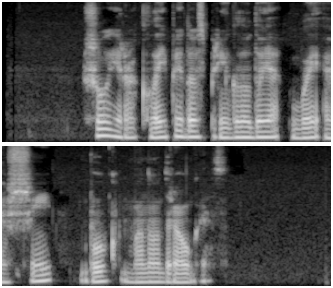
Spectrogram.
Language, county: Lithuanian, Marijampolė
